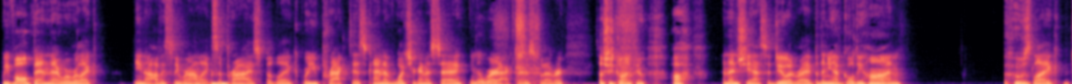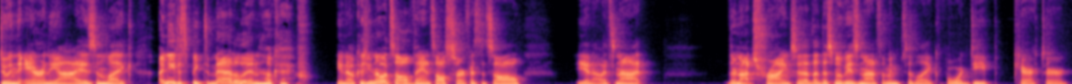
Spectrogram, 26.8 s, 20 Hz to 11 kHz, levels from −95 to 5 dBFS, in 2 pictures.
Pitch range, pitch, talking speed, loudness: 135-170 Hz, 145 Hz, 220 wpm, -14 LUFS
